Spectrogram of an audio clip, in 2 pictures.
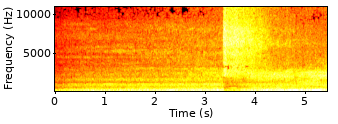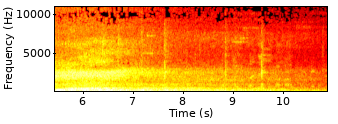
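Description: Passenger train running past a station platform with a steady rumble of wheels and coaches. A sudden burst of air hiss comes about three seconds in and dies away over about a second.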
